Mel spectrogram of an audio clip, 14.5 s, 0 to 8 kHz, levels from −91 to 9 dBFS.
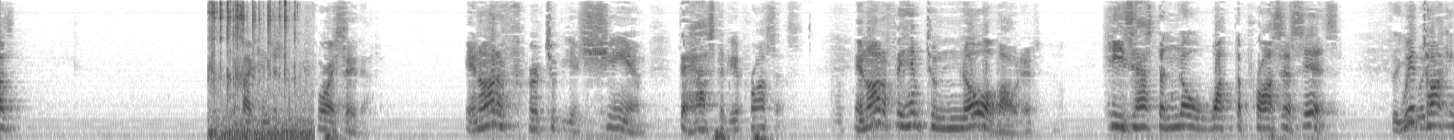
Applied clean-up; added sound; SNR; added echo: none; Keys jangling; -4 dB; none.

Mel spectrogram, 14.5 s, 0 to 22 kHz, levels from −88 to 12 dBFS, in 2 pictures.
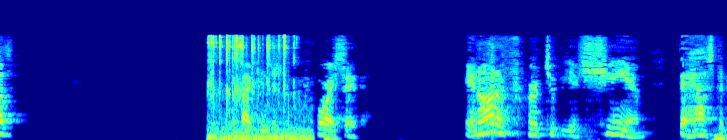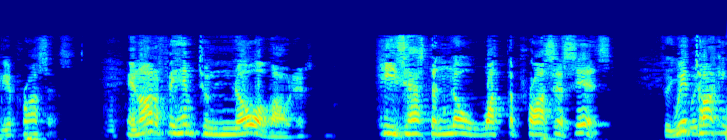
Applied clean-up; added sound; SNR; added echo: classical method Wiener filter.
